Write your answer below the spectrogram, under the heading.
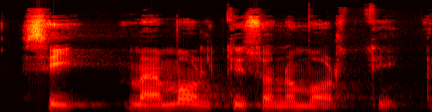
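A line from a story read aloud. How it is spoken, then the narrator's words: Plain. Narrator (Italian): rispose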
